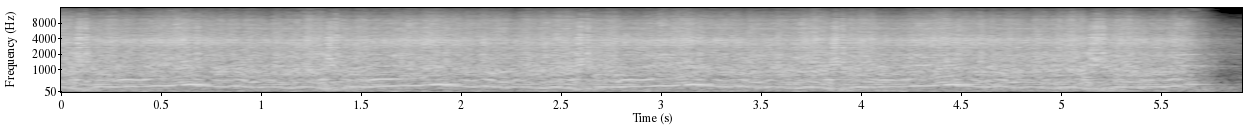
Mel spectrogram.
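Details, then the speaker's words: 1955 Chevrolet Bel Air engine, first run after 30+ years stored: loud running with repeating chirp about twice a second; old generator belt suspected, to be cut off. Rhythmic chirping noise. "I still hear the rick, rick, rick. We're gonna cut the alternator belt, generator belt."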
